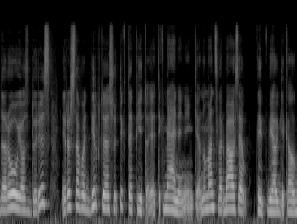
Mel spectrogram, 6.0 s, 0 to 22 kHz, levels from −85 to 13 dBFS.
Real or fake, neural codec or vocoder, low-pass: fake; autoencoder, 48 kHz, 128 numbers a frame, DAC-VAE, trained on Japanese speech; 14.4 kHz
